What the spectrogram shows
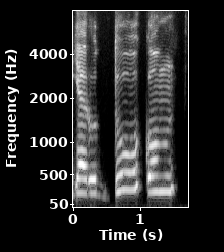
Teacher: सिर्फ दू को खींचना है और रुद को, दाल को 2 मर्तबा पढ़ना है, क्योंकि दाल पर तशदीद है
